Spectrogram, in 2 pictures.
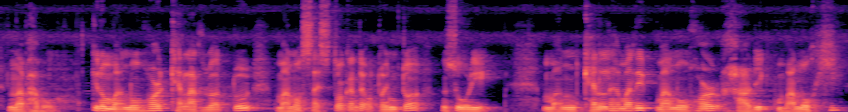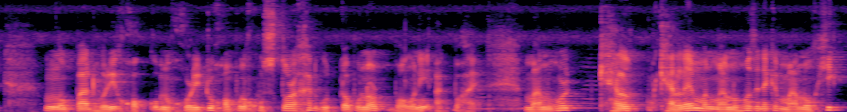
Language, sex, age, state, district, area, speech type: Assamese, male, 30-45, Assam, Jorhat, urban, spontaneous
